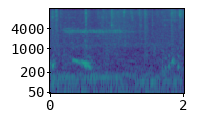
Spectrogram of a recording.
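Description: Soft, low cooing from a pair of Kalshira Giribaj high-flying pigeons sitting on eggs at their nest, a couple of brief quiet coos over faint background.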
